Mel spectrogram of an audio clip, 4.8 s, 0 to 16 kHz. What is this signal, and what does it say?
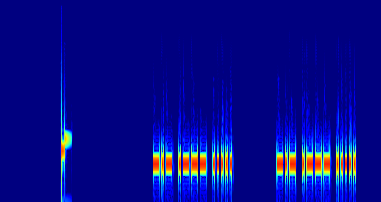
Morse code, heard as a keyed tone, about 46 wpm, 700 Hz. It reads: KJ5 KJ5
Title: USA Call Sign Prefixes - Repeated 2x - 45wpm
